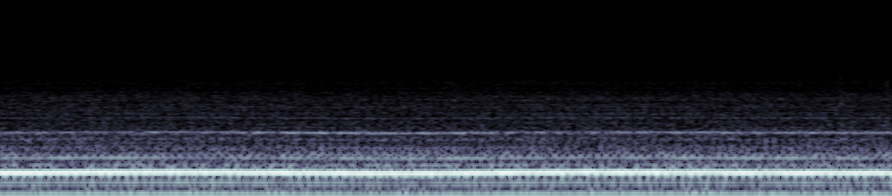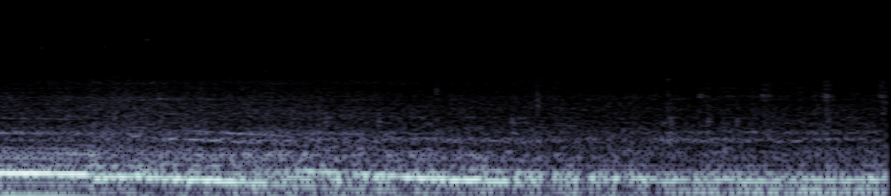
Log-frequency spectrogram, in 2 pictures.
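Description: A car engine hums steadily, then changes pitch as the car moves off.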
